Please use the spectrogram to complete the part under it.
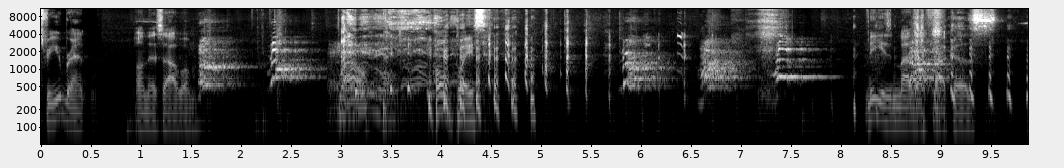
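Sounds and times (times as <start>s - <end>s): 
speech: 0.0s - 5.2s, 8.3s - 9.8s
dog barking: 1.6s - 3.4s, 5.7s - 9.8s
laughter: 2.9s - 9.8s.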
